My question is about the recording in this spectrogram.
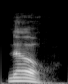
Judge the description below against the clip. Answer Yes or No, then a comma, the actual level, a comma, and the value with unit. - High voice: No, low, 125 Hz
